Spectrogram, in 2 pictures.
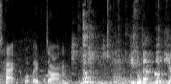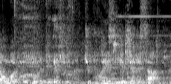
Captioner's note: characters speaking French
